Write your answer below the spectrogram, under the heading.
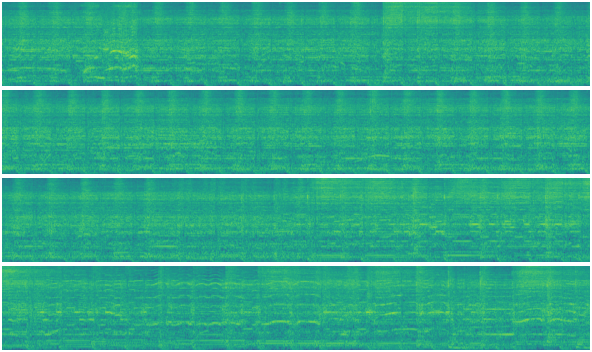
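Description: A live rock band plays loud through a PA, with two electric guitars, bass guitar and a drum kit. There is no gap or break in the playing.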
